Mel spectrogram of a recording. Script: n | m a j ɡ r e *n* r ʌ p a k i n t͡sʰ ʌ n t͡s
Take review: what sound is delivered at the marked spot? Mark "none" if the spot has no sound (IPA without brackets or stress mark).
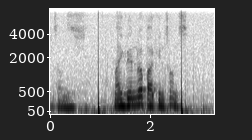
n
